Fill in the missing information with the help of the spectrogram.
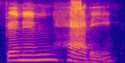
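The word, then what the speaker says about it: finnan haddie: all right first question what fish is called finnin Hattie when smoked in Scotland and it's spelled f-i-n-n-a-n Patty h-a-d-d-i-e what fish is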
